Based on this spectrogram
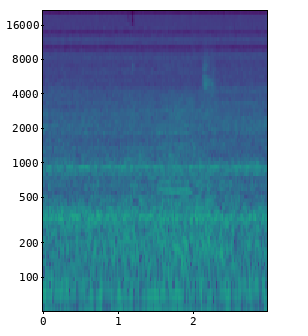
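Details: Jandy JXI400 pool heater that was not heating, after replacing its control with a Jandy power interface universal controller: steady, even roar from the burner and blower with no surging, popping or cutting out; the heater is firing normally.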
